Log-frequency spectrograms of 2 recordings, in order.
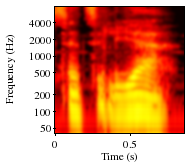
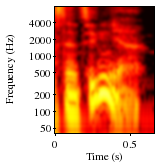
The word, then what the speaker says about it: Sentilia: Finally, he begins to speak to his mother like this: First of all, let me tell you her name is Sentilia, not Sentinia.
